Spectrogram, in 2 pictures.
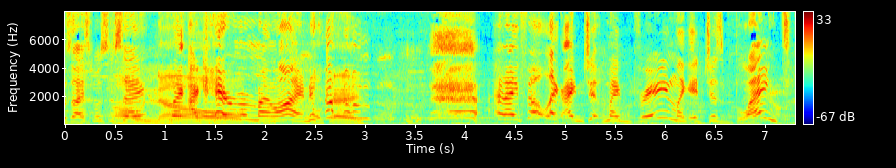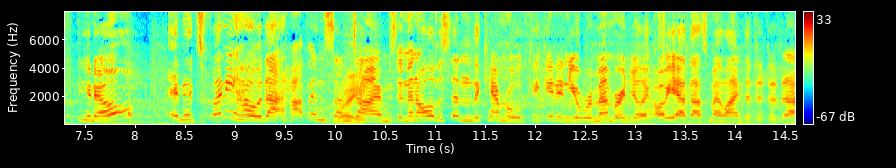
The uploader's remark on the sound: recorded at the Virgin Hotel's Elia Beach Club in Las Vegas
